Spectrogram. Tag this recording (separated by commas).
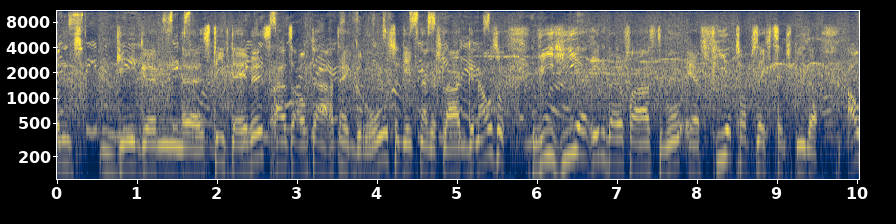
Speech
